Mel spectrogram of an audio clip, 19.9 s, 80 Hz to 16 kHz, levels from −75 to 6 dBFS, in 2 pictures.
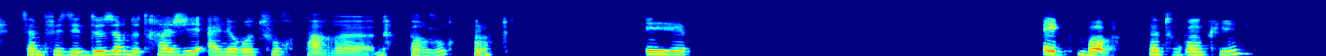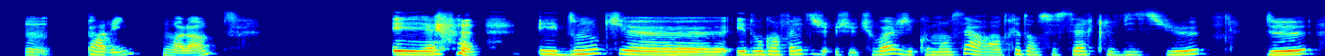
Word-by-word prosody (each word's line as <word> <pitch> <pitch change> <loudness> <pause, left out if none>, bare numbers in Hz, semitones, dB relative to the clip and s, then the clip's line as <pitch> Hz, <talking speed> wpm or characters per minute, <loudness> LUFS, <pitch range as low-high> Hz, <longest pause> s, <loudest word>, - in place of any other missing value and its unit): ça 195 - -3
me 190 - -4
faisait 190 -1 -3
2 210 +4 +2
heures 220 - +1
de 195 - -2
trajet 190 +2 -1
aller-retour 180 +1 -4
par, 150 +2 -5
heu, 140 -3 -5
bah, 175 +2 -11
par 180 -3 -5
jour 200 +7 -10
en 210 -5 0
f 195 - -19 1.1
Et 225 -1 +4
heu 195 - -13 2.7
E 205 -4 +6
bop, 195 -3 +4 0.2
tu - - -1
as - - +1
tout 185 -2 -10
compris. 195 +5 -3 0.8
Mmh. - - -6 0.3
Paris, 195 +4 -2 0.2
voilà. 155 - -1 1.4
Et 205 -2 +8 0.2
heu, - - +10 0.5
et 225 -2 +2
donc 245 +6 +1
heu, 190 -4 +4
et 205 - +3
donc 205 +1 0
en 205 - +1
fait, 230 +3 -3
je 220 - -1
je 185 -3 -6
tu 170 +4 -10
vois, 225 +4 +3
j'ai 195 -6 -4
commencé 185 +3 -6
à 225 -5 +1
rentrer 175 +5 -4
dans 200 -3 -6
ce 185 0 -4
cercle 205 +2 -4
vicieux 190 +6 -3 0.4
de, 210 +4 +7
195 Hz, 145 wpm, -24 LUFS, 185-210 Hz, 2.7 s, heu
